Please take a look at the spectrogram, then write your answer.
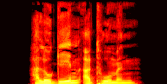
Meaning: dative plural of Halogenatom
- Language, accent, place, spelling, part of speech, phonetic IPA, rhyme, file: German, Germany, Berlin, Halogenatomen, noun, [haloˈɡeːnʔaˌtoːmən], -eːnʔatoːmən, De-Halogenatomen.ogg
